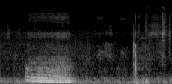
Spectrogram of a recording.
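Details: Sleeping Shih Tzu giving a single loud, buzzy snore of about one second, deep and rattling with stacked tones, followed by quiet breathing and a faint click.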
